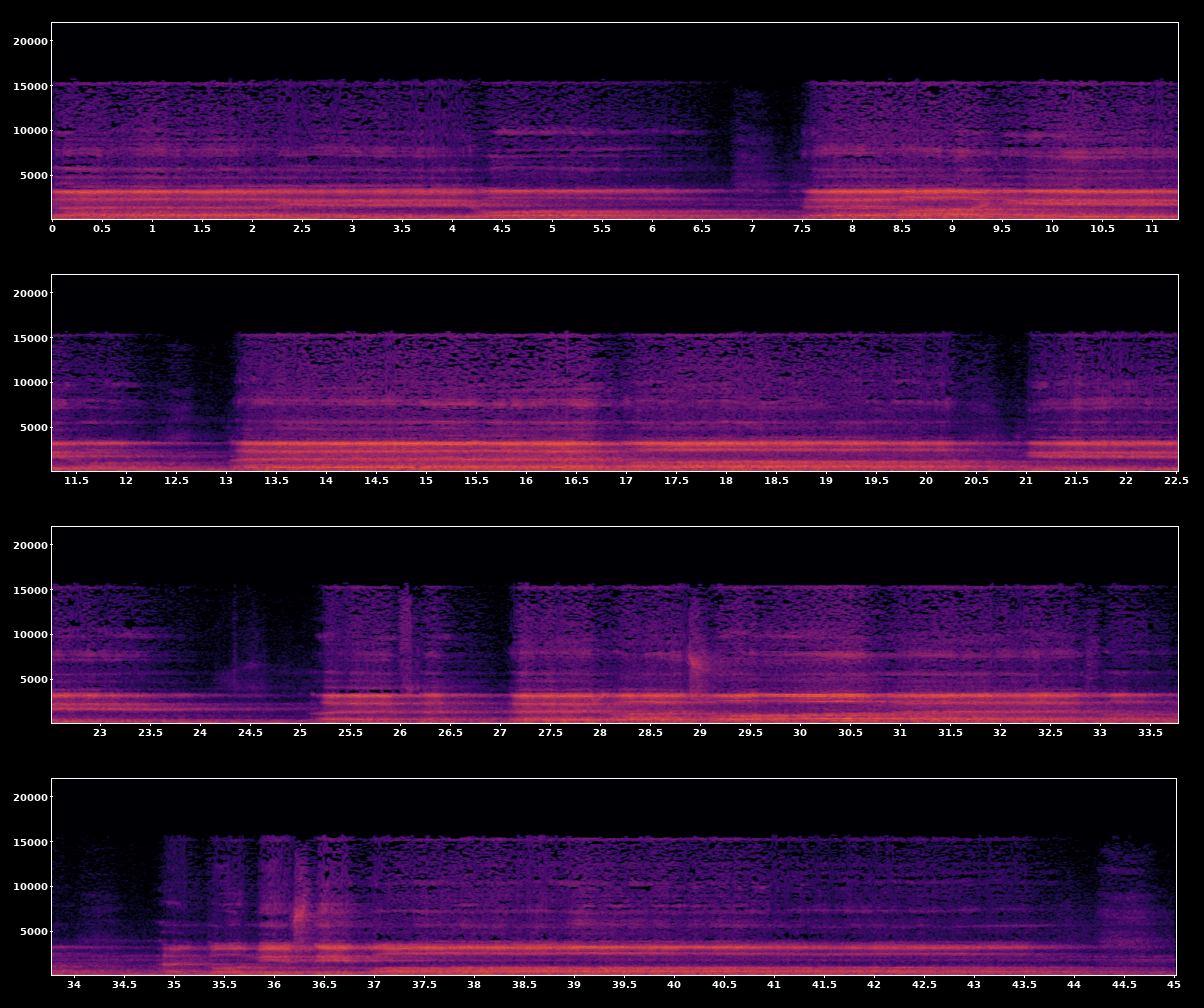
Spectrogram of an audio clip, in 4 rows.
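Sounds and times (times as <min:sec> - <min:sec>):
low held vocal drone: 0:00.0 - 0:45.0.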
